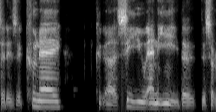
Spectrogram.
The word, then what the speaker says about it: CUNE: their full name right it's like an acronym with all capital letters exactly though c-u-n-e c-u-n-e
